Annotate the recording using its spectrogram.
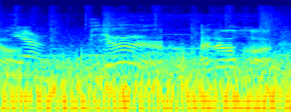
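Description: Steady rumble of airflow buffeting the microphone during a tandem paragliding flight, with a voice speaking briefly over it.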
